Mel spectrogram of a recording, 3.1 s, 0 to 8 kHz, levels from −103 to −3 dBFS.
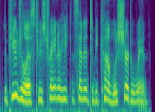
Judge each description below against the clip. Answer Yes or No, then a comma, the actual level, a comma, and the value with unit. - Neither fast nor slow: No, fast, 230 wpm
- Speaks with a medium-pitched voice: No, high, 225 Hz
